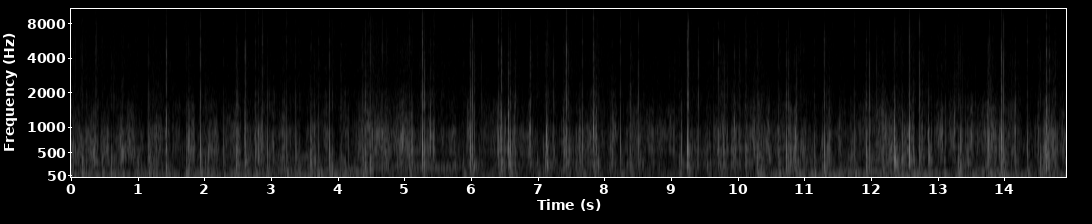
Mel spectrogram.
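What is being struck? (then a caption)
Wooden hairbrush with bristles. Fingertips strum and scratch the bristles of a wooden-bodied bristle hairbrush held upright. Quiet, rapid, crackly ticks and scratches overlap in an uneven, dense patter, mostly in the midrange with little deep or bright content. Each tick dies away almost instantly.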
